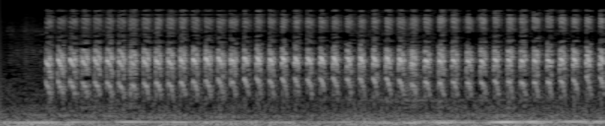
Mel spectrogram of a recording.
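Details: Ashy drongo pouring out a continuous harsh, buzzy trill with layered tones, pulses repeating roughly four times a second without a break. A faint low hum lies underneath.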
